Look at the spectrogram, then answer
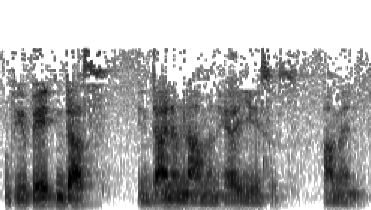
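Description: A man from the Netherlands, a pastor speaking German with a Dutch accent, gives an earnest online sermon and prayer through a headset at his laptop, pausing often between phrases. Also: low-pitched, warm tone. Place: home, recorded at a laptop.

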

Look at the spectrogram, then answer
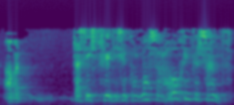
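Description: Guy preaching, lively up and down voice, dull lo-fi sound. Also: on the high side, creaky. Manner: slow, emphatic, swelling to loud stresses. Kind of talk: sermon. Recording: dull lo-fi recording.

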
